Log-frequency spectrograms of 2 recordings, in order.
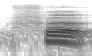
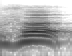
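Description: First: The f sound is voiceless and breathy. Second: The f sound is voiced with a buzz. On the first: The speaker calls it right. "ف ف ف مهموسة" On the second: The speaker calls it wrong. "فلا نقول ف فيومئذ، هذه خطأ أدائي"

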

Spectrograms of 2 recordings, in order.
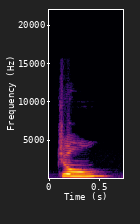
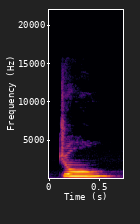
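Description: The two takes are said the same way.

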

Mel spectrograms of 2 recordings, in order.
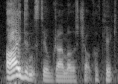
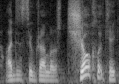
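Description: First: The stress is on "I". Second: The stress is on "chocolate".

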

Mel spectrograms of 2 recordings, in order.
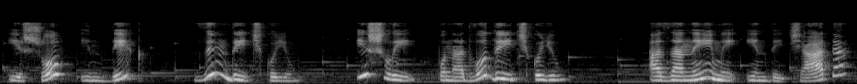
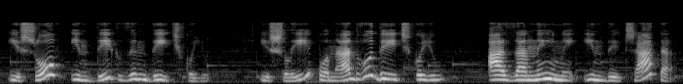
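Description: First: It is spoken at a fast pace. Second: It is spoken at a faster pace. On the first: "Скоромовку швидко промовляємо" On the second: "Швидше, малята, промовляємо"

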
